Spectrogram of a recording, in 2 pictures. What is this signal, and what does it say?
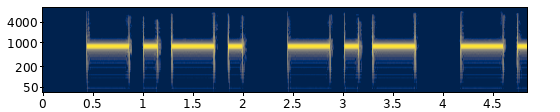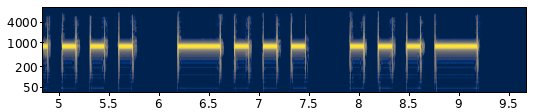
Morse code, heard as a keyed tone, about 8 wpm, 800 Hz. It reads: CK6BV
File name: LEZIONI / 9 286 8wpm 3425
